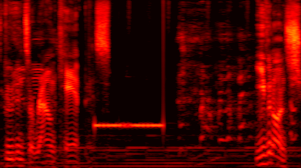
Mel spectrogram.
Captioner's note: tone beeping; student laughing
